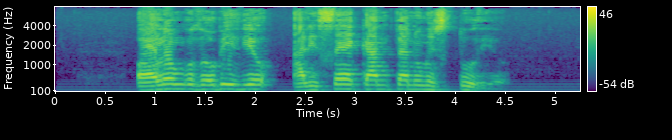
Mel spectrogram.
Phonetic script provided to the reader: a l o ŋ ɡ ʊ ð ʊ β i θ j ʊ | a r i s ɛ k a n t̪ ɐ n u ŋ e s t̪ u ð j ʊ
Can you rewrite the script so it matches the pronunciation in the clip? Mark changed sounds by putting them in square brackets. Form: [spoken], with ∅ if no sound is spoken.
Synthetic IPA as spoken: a l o ŋ ɡ ʊ ð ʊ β i [ð] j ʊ | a [l] i s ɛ k a n t̪ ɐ n u ŋ e s t̪ u ð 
